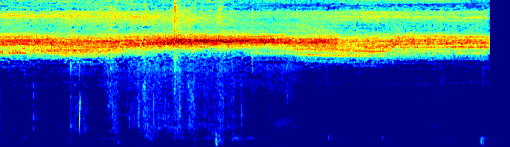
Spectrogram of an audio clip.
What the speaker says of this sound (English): grasshoppers or birds singing in their mountain songs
